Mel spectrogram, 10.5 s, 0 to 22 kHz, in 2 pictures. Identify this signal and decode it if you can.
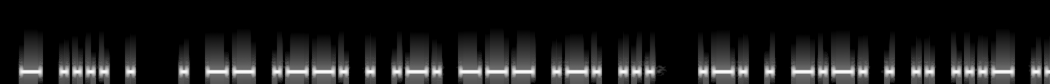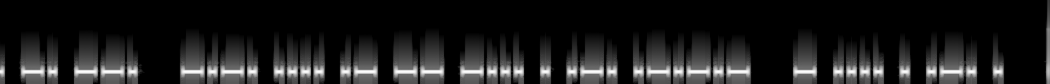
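Morse code, heard as a keyed tone, about 36 wpm, 600 Hz. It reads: THE EMPERORS RECEIVING CHAMBER. THERE
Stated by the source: Morse practice at 36 wpm, text of Ken Follett's novel Never, from CW med Gnister.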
